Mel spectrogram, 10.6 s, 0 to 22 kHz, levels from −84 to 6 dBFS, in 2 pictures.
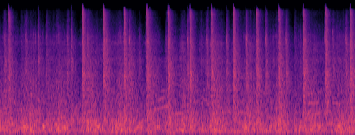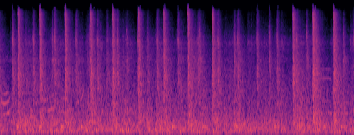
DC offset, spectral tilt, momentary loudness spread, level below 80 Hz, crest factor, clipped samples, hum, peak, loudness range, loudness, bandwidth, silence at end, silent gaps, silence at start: under 0.1%; -3.5 dB/octave; 3 LU; -48 dBFS; 20 dB; under 0.1%; none; -8 dBFS; 1 LU; -28 LUFS; 19 kHz; 0 s; none; 0 s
